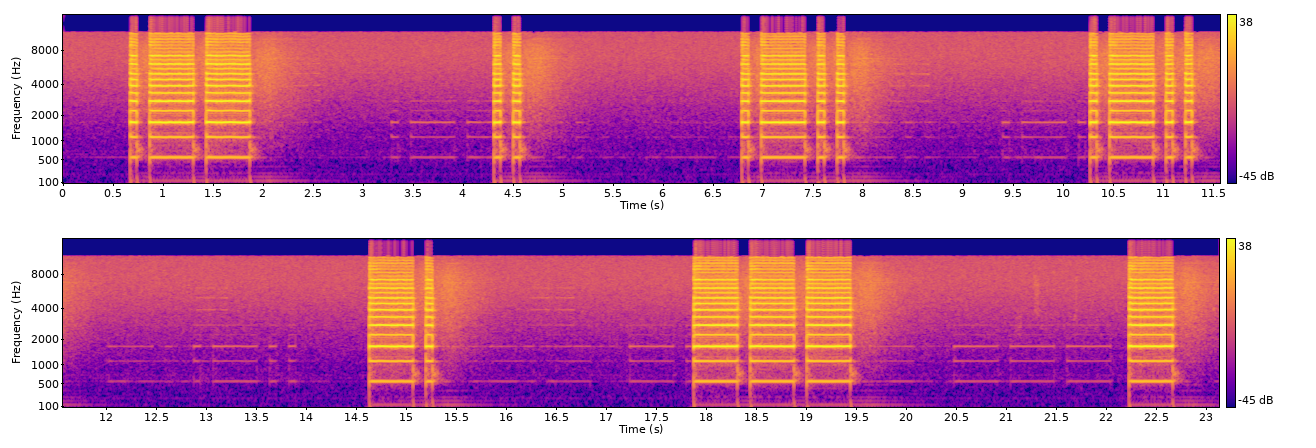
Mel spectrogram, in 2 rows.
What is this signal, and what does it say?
Morse code, heard as a keyed tone, about 12 wpm, spaced as for 3 wpm, 1650 Hz. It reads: WILL NOT
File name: ham radio / CodeQuick / Code Quick 07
